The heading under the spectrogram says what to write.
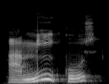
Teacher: amicus tiene el acento en la I en el nominativo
